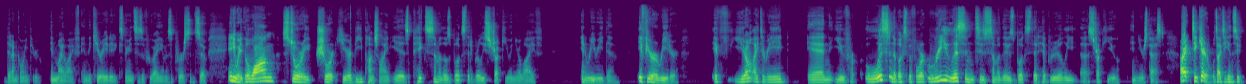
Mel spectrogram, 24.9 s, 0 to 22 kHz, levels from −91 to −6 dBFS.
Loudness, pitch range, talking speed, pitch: -27 LUFS, 105-135 Hz, 205 wpm, 115 Hz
